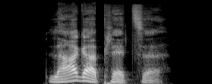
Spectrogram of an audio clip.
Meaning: nominative/accusative/genitive plural of Lagerplatz
- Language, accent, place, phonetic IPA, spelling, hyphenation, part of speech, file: German, Germany, Berlin, [ˈlaːɡɐˌplɛtsə], Lagerplätze, La‧ger‧plät‧ze, noun, De-Lagerplätze.ogg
